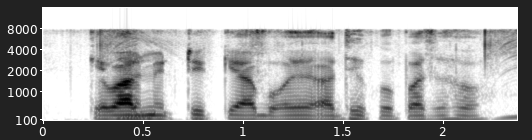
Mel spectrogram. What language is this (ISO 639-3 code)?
mag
